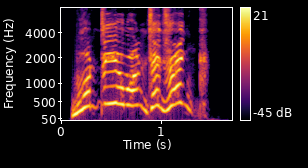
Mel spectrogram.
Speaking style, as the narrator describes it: Number Two screamed

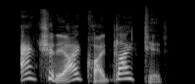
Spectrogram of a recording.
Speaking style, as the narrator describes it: Arthur said brightly

